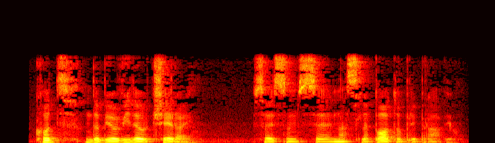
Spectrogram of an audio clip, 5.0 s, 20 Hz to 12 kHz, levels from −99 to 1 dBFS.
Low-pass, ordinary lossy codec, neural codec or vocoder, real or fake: 7.2 kHz; none; none; real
